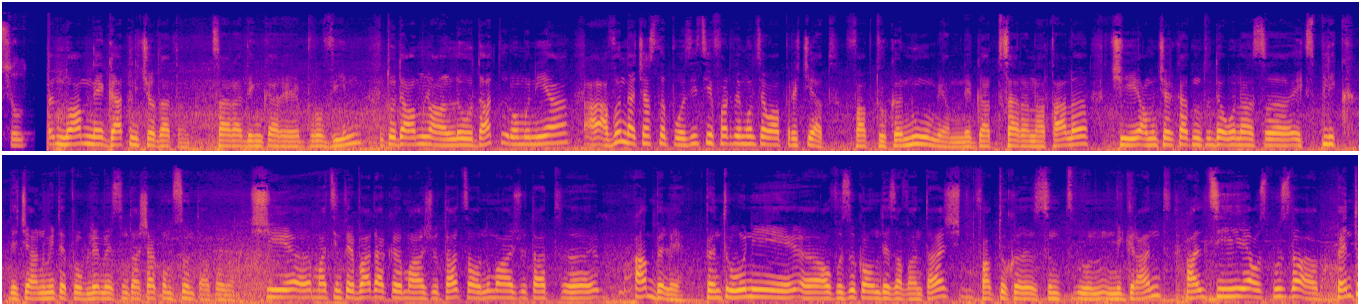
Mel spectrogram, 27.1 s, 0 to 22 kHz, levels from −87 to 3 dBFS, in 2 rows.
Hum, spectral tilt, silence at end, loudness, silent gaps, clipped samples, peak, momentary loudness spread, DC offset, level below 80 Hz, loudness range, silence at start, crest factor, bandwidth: none; -7 dB/octave; 0 s; -17 LUFS; 0.34-0.42 s; under 0.1%; 0 dBFS; 5 LU; under 0.1%; -32 dBFS; 1 LU; 0 s; 16 dB; 15 kHz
